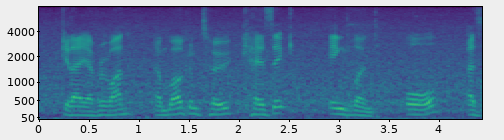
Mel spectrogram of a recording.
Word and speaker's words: Keswick: G'day everyone, and welcome to Keswick, England, or as it's spelt, Keswick.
